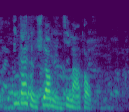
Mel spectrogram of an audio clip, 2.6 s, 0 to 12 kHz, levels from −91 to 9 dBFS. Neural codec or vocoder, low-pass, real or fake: none; 7.2 kHz; real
